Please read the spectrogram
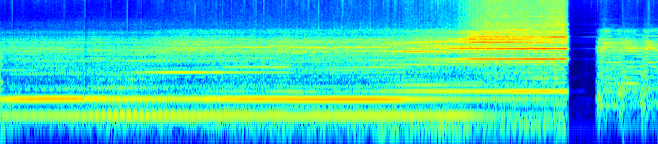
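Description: Sustained electric-guitar feedback and held notes from a hardcore punk record, swelling into a wash of noise and cutting off suddenly near the end.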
